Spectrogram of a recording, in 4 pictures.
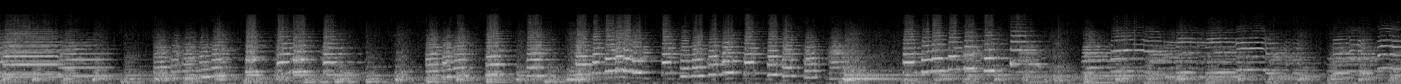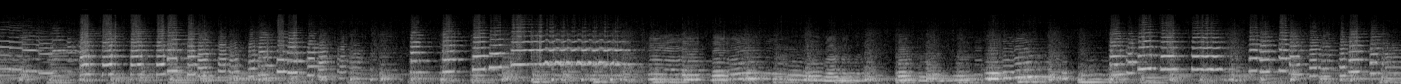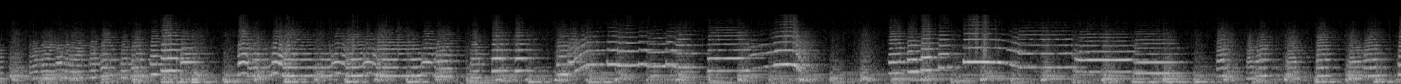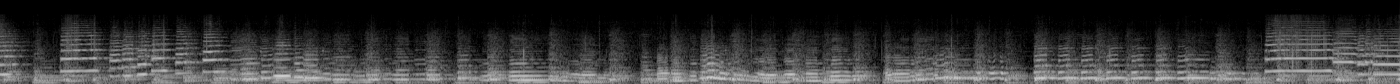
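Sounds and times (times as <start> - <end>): solo trumpet jazz tune: 0.0 - 56.0.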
